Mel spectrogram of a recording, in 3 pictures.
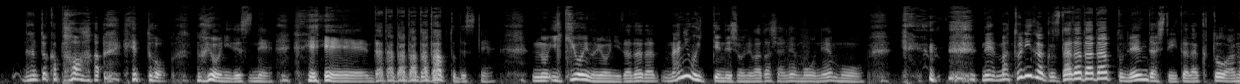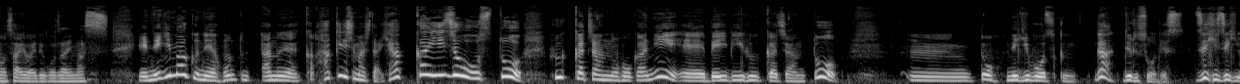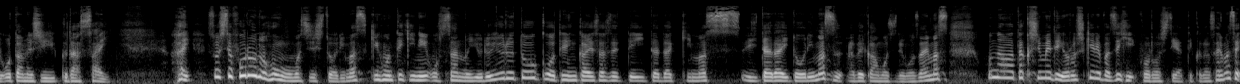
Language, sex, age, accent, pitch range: Japanese, male, 40-59, native, 155-215 Hz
